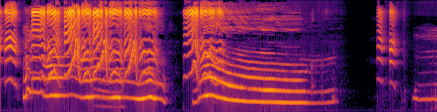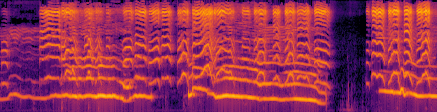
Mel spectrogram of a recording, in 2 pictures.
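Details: Six-month-old Rhodesian Ridgeback puppy Bruno meets his first squeaky toy: drawn-out, wobbling howls that sweep up then slide down, with shrill squeaks from the toy over several phrases.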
